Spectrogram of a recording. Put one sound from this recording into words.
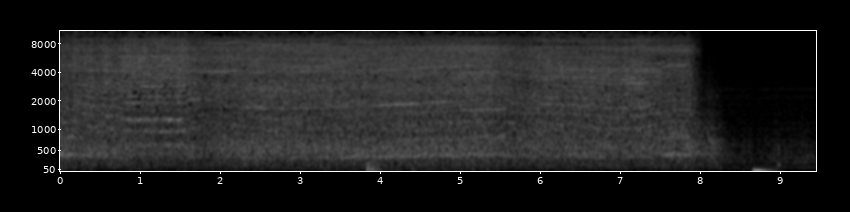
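An electric grinder whines loudly at high speed, then winds down.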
